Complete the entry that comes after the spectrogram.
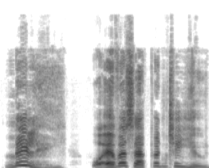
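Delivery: high, loud startled question; surprised. A narrator's reading. Elsie startled by muddy Milly, high surprised. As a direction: exclaim at the mess.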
